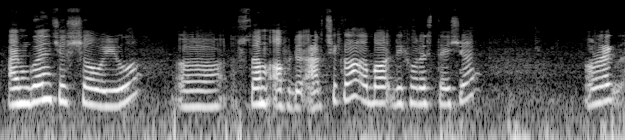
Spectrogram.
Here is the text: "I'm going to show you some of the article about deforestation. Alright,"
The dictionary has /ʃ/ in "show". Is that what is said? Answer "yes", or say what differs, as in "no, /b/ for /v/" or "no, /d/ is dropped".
yes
